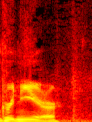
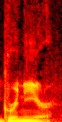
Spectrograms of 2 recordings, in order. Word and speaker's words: Grenier: From Entourage, Adrian Grenier and Kevin Conley. It's actually Grenier.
